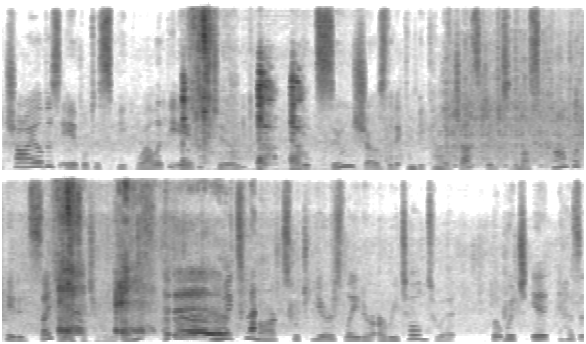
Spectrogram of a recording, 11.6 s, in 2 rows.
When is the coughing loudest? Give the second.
8 s.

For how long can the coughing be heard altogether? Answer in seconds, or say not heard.
4 s.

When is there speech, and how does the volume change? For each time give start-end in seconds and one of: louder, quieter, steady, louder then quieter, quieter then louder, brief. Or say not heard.
0.0-11.6 steady.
